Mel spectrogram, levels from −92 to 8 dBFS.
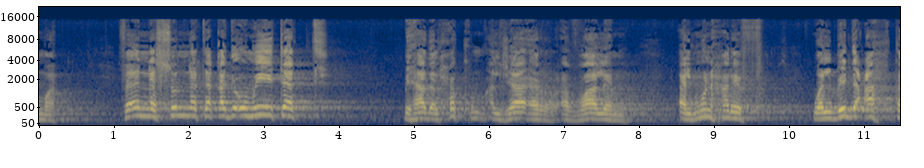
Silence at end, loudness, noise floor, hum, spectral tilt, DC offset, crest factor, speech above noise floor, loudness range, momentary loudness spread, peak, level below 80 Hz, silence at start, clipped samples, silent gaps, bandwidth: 0 s; -23 LUFS; -57 dBFS; none; -2.5 dB/octave; under 0.1%; 22 dB; 33 dB; 6 LU; 16 LU; -2 dBFS; -76 dBFS; 0 s; under 0.1%; none; 15 kHz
